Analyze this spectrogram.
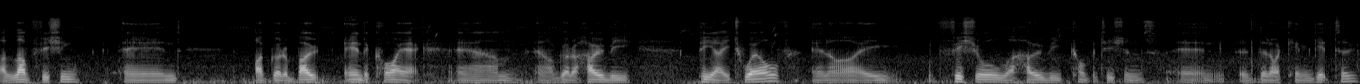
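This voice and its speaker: With an Australian accent, a man speaks at a fairly low pitch and fairly even intonation, leaving long, frequent pauses. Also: fairly slow pace. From Queensland, Australia. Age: 60s. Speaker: kayak angler. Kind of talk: interview. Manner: hesitant, many fillers.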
